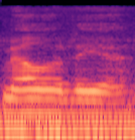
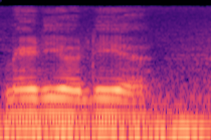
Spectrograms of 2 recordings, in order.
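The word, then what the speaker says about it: mediodía: and mediodia de francia i mispronounced that as melodia mediodia that means midday in france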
